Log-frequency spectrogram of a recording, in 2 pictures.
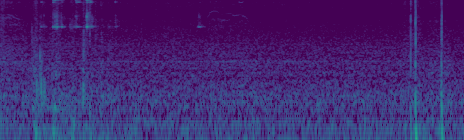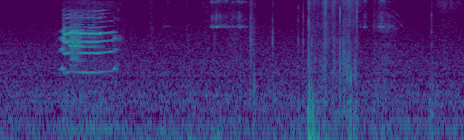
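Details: Rescued house cat, one of several said to long for the outside world, gives a single clear meow lasting under a second, steady and harmonic, midway through an otherwise quiet indoor stretch with faint clicks and soft handling noises.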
